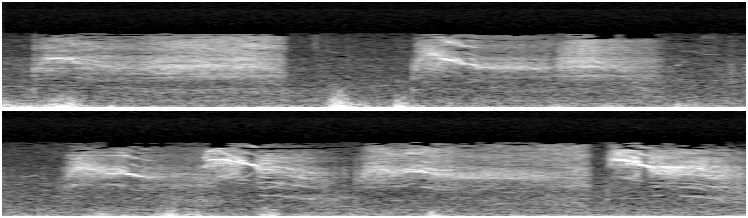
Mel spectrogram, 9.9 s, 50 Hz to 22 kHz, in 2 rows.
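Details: White storks at a nest on the town hall tower in Alcalá de Henares, Spain, at nightfall (21:55) as the male feeds two chicks, give harsh, hissing, rasping bursts about a second long, repeated every couple of seconds, over low dull thumps.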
